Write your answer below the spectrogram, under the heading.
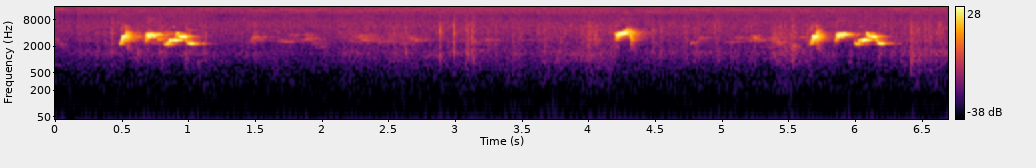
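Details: Three-month-old crossbreed bulbuls, red-whiskered crossed with yellow-vented, from a champion bloodline, kept at a farm: short bright chirping phrases in three bursts, quick warbled notes with quiet gaps between.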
